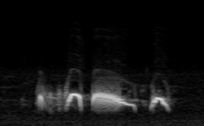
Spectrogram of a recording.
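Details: Spotted dove lure call used to draw in wild doves, said to work even in wind and rain; a single phrase of four cooing notes, two short arched coos, a long sliding coo and a closing note.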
